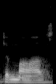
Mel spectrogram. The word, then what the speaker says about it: de Moivre: Okay, and this is how you pronounce it, de Moivre's.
